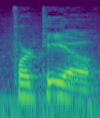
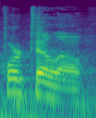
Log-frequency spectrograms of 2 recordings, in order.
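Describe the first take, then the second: First: "Portillo" said por-TEE-oh, no L sound; "Portillo" Spanish-style, ending "tee-oh"; correct pronunciation. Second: "Portillo" said por-TILL-oh, with an L; "Portillo" the Anglicized way, ending "till-oh"; mispronunciation shown. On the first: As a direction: correct it to "Portillo" with a silent double L. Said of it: "Not Portillo". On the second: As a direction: hit "Portillo" louder, sounding the L as in "pillow". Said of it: "It's not Portillo?". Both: Shown as a demonstration.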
